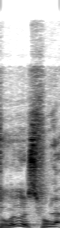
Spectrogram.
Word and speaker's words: Louisville: Because they number one, they can't pronounce the name of their town. It's Louisville.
